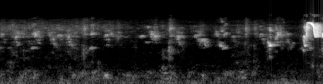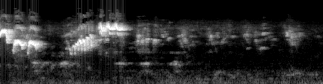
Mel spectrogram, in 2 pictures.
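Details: Song thrush singing: faint high twittering, then two loud ringing phrases of sharp whistled notes in the middle, followed by quieter chatter.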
